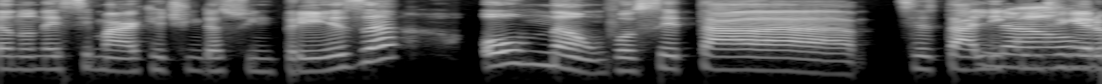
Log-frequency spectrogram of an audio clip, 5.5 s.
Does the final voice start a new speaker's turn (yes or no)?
no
